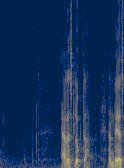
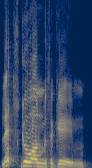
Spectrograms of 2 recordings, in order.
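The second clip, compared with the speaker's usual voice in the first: much higher, louder, slow raging Queen; Queen shouting; 9 semitones higher, 5 dB louder, slower than usual. Acted. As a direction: hurl the ultimatum down at her. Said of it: "the Queen said to Alice".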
